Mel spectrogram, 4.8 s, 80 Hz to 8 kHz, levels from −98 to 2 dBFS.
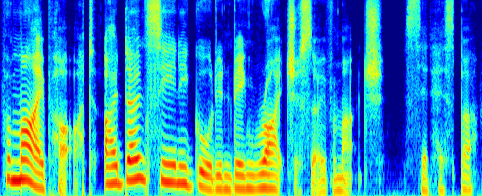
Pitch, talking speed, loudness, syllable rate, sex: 180 Hz, 175 wpm, -18 LUFS, 4.2 syllables/s, female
